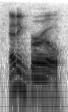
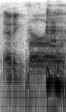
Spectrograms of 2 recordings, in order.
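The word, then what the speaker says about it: Edinburgh: let me know that it's pronounced eding eding buru I think I said eding burrow or something like that but looks like a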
